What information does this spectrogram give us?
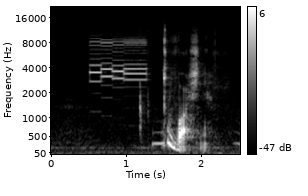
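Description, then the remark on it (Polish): A short run of high, thin electronic beeps from a braille display powering off after its power button is held for 3 seconds, stepping downward in pitch, followed right away by a person starting to speak. “Potem teraz był taki schodzący nieco w dół, dźwięki schodziły w dół, czyli monitor się wyłączył.”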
